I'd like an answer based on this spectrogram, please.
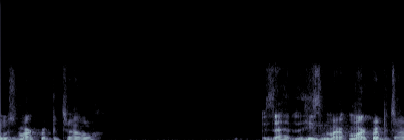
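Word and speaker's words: Rippetoe: He's Mark Ripito, right? I'm not getting his name wrong.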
